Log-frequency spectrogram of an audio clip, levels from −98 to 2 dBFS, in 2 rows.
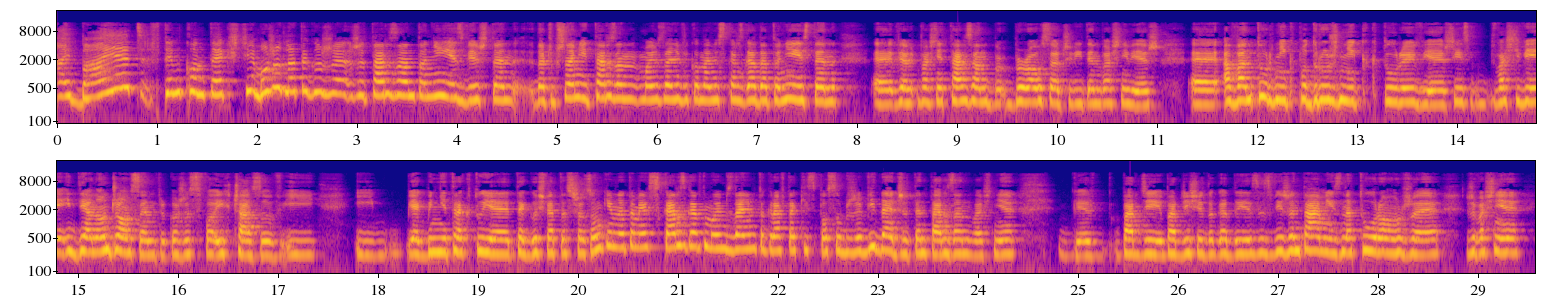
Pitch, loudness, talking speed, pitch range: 255 Hz, -16 LUFS, 175 wpm, 235-285 Hz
